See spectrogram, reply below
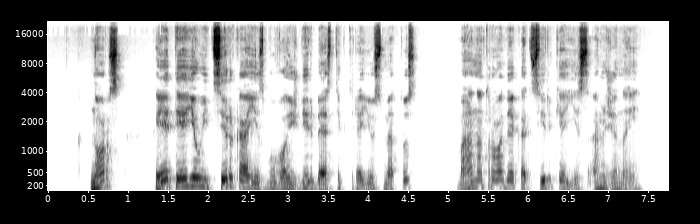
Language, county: Lithuanian, Klaipėda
